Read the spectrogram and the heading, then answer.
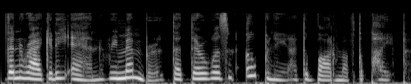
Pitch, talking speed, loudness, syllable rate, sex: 240 Hz, 220 wpm, -17 LUFS, 6.4 syllables/s, female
